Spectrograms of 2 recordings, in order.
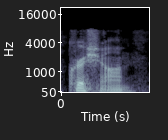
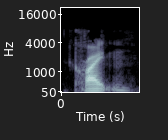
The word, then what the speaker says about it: Crichton: and movie um written by Michael Crichton or Christian is that how you pronounce it how you pronounce that okay say it again Crichton yeah okay um and uh I absolutely adore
